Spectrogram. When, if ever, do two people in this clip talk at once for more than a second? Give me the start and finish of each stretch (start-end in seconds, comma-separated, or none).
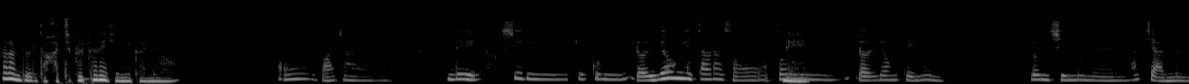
none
